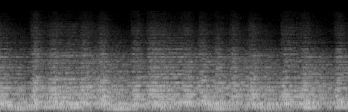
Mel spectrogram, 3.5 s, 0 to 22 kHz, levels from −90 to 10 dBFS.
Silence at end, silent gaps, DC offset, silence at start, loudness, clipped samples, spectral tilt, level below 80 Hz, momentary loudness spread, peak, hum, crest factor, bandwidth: 0 s; none; under 0.1%; 0 s; -22 LUFS; under 0.1%; -8.5 dB/octave; -42 dBFS; 2 LU; -8 dBFS; none; 14 dB; 10 kHz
